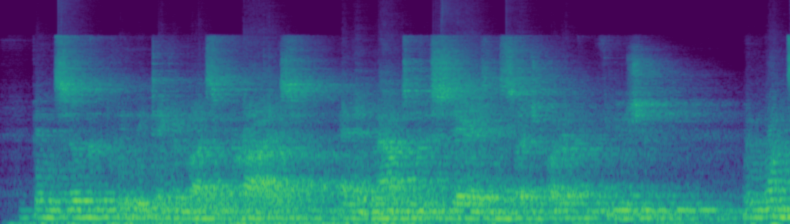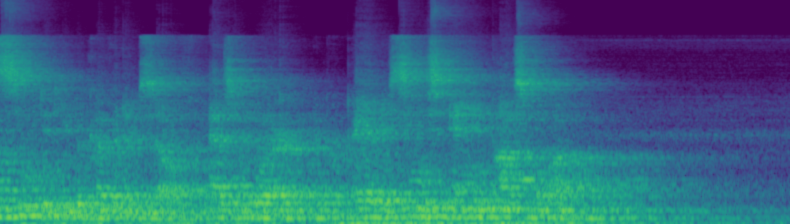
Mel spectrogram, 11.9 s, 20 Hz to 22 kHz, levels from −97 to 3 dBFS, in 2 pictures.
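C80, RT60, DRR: 1.0 dB, 2.6 s, −8.0 dB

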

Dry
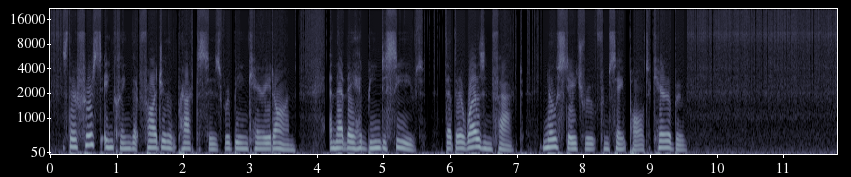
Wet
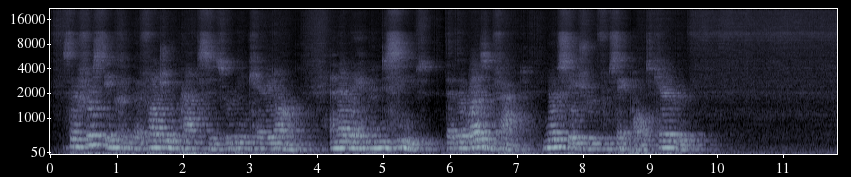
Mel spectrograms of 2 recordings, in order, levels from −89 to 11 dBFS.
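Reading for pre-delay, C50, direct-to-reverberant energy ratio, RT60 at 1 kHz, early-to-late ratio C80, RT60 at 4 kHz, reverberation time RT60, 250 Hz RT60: 27 ms, −1.5 dB, −8.5 dB, 0.95 s, 1.5 dB, 0.80 s, 1.1 s, 1.3 s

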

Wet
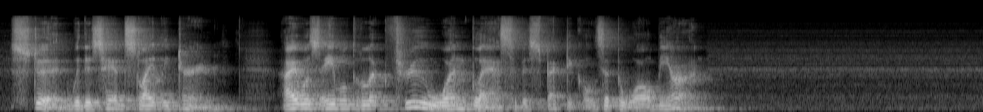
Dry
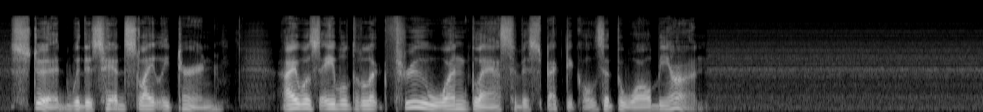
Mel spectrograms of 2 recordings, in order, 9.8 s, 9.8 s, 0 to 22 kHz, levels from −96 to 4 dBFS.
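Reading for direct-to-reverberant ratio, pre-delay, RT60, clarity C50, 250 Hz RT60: 7.0 dB, 6 ms, 0.75 s, 11.0 dB, 1.0 s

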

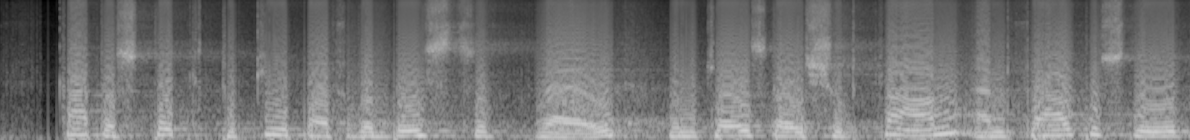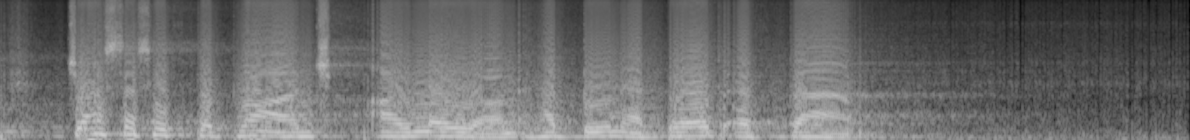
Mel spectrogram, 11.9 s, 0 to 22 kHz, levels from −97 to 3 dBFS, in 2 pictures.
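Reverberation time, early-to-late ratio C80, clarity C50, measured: 2.5 s, 13.5 dB, 12.5 dB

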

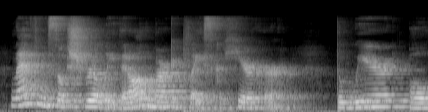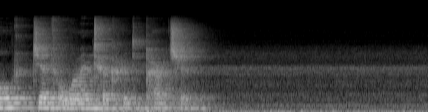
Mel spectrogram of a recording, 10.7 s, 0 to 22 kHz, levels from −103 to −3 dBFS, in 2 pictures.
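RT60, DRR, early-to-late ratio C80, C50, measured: 1.1 s, −1.5 dB, 6.0 dB, 3.5 dB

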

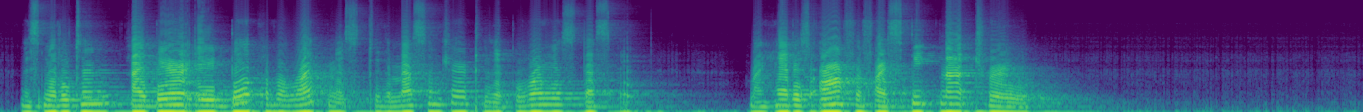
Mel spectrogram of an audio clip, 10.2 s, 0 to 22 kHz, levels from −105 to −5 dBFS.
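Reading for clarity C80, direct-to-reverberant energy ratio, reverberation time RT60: 14.0 dB, 9.0 dB, 1.2 s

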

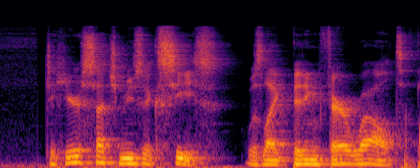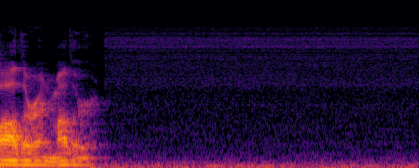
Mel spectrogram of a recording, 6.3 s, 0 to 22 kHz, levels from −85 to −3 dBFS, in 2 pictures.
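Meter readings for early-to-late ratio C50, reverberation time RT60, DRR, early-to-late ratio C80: 12.0 dB, 0.45 s, 7.0 dB, 17.0 dB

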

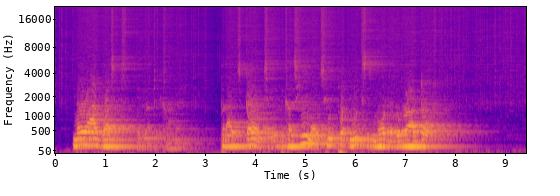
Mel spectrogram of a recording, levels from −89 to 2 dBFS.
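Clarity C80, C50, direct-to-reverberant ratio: 3.5 dB, 2.0 dB, 0.0 dB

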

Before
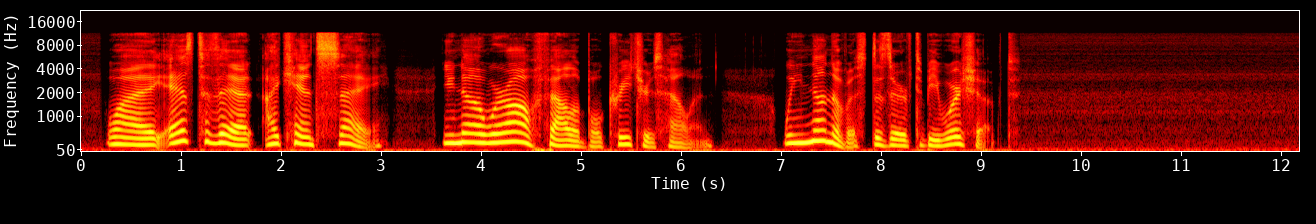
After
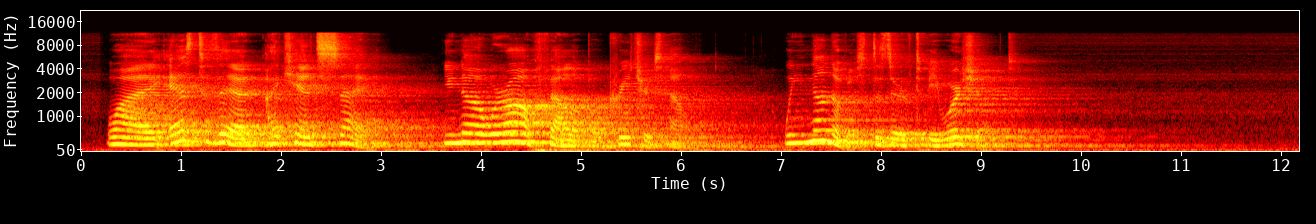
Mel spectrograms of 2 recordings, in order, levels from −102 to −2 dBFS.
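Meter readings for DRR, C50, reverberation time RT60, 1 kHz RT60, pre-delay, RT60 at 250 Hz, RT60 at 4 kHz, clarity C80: 2.0 dB, 3.5 dB, 2.9 s, 2.9 s, 4 ms, 3.5 s, 1.7 s, 4.5 dB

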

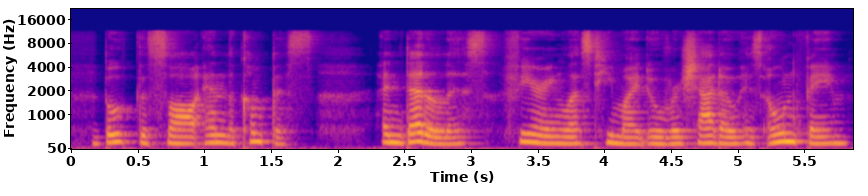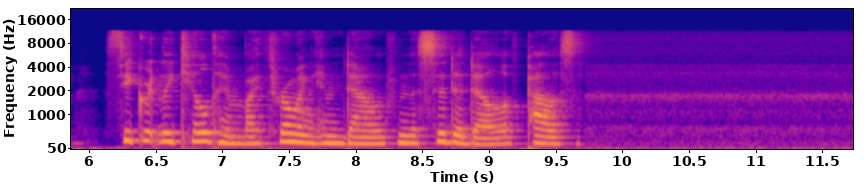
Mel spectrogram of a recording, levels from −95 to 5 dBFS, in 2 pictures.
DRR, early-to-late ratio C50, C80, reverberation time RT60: 9.0 dB, 15.5 dB, 19.5 dB, 0.40 s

